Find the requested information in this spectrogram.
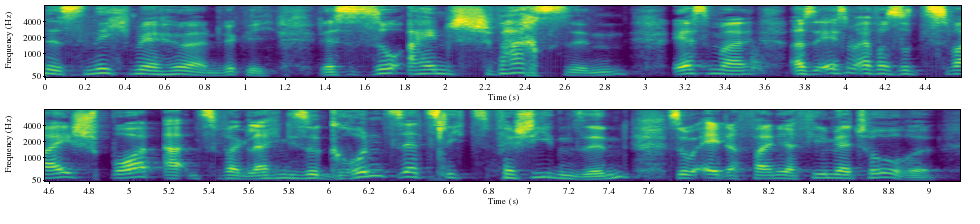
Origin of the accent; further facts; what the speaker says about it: Emsland, Lower Saxony, Germany; ich komme ja aus dem Emsland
